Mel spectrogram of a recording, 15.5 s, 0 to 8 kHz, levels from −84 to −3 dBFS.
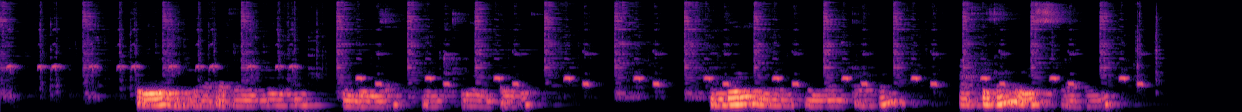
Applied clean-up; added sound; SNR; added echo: classical method WPE with log-MMSE.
